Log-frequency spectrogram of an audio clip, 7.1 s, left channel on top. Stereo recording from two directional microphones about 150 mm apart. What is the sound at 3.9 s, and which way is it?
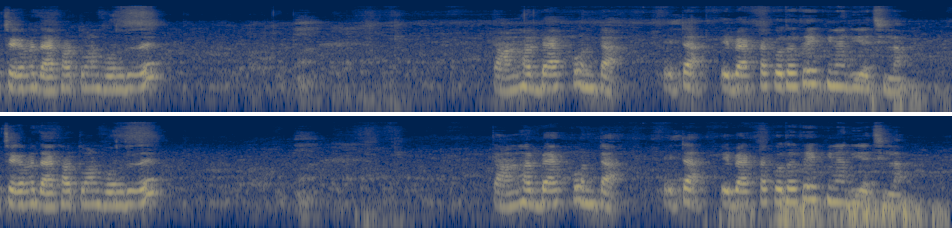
A woman's voice, 15° left (ahead or behind).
